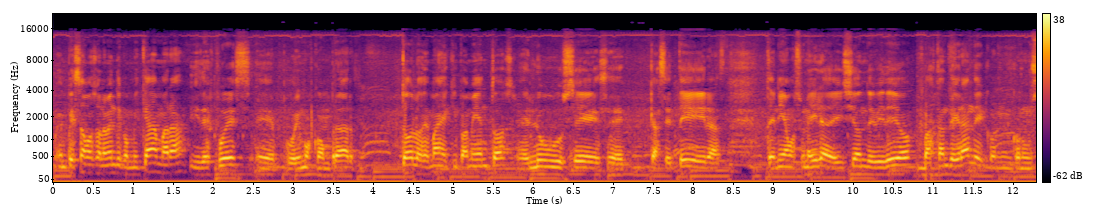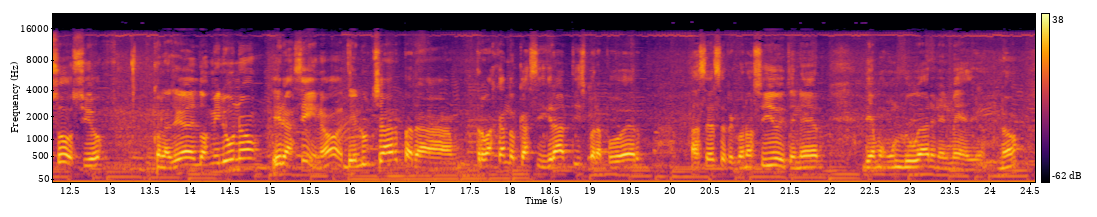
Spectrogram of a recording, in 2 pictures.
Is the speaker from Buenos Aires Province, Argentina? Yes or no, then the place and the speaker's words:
no; Catamarca, Argentina; volví a mis pagos, que es en Catamarca, buscando oportunidades más en mi provincia natal.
